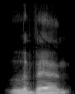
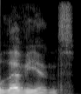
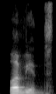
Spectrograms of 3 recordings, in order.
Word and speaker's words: Levians: Oh, Levians. Okay, my bad. I mispronounced the name. Levians.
